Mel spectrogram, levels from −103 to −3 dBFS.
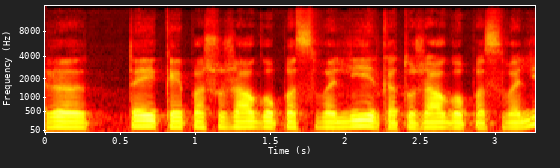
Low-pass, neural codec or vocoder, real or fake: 14.4 kHz; autoencoder, 48 kHz, 128 numbers a frame, DAC-VAE, trained on Japanese speech; fake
